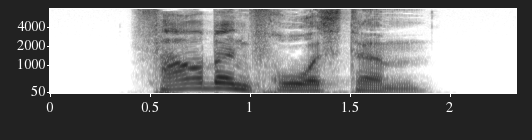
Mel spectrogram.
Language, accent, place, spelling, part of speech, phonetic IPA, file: German, Germany, Berlin, farbenfrohstem, adjective, [ˈfaʁbn̩ˌfʁoːstəm], De-farbenfrohstem.ogg
- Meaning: strong dative masculine/neuter singular superlative degree of farbenfroh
